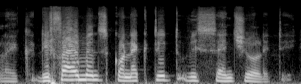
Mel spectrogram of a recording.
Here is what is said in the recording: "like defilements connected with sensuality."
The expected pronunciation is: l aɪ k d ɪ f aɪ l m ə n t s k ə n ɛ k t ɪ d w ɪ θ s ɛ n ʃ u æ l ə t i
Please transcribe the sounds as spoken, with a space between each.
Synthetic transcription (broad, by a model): l aɪ k d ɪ f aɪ m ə n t s k ə n ɛ k t ɪ d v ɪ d s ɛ n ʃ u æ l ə t i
